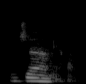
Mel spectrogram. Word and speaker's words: جامعة: So if you have university of something, which is a possessive phrase, you're going to pronounce that dot مربوطة. جامعة.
